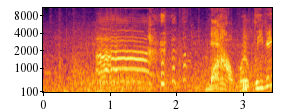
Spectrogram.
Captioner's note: Buster giggling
